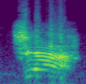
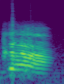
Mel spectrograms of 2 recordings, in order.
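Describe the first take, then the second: First: The name begins with a J sound. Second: The name begins with a hard G sound. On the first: The speaker calls it right. "No, it's a J" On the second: The speaker calls it wrong. "We should pronounce the J like a G"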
